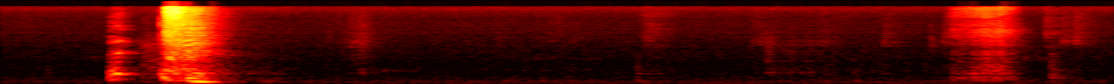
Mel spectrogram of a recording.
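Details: Cat allergy sneezing from an adult near their cat, with watery eyes: two sneezes, a sharp forceful one and a softer second.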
